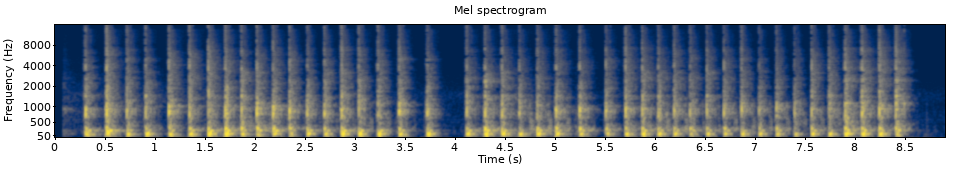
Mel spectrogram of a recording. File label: clicking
